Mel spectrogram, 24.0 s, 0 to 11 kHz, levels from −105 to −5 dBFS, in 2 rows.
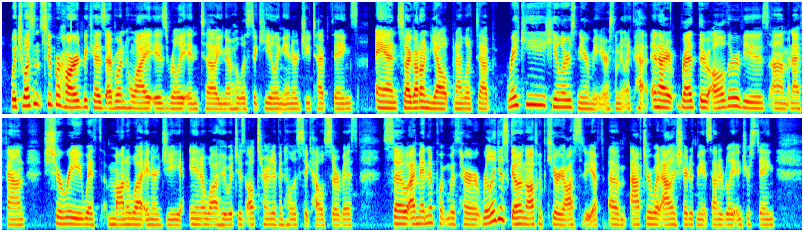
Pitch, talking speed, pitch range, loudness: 170 Hz, 210 wpm, 160-190 Hz, -20 LUFS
